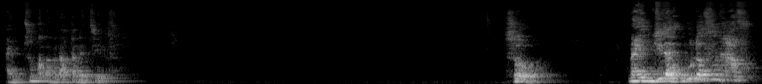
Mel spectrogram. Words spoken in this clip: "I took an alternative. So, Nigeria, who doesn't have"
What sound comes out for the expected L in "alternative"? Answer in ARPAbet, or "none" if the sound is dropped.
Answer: none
